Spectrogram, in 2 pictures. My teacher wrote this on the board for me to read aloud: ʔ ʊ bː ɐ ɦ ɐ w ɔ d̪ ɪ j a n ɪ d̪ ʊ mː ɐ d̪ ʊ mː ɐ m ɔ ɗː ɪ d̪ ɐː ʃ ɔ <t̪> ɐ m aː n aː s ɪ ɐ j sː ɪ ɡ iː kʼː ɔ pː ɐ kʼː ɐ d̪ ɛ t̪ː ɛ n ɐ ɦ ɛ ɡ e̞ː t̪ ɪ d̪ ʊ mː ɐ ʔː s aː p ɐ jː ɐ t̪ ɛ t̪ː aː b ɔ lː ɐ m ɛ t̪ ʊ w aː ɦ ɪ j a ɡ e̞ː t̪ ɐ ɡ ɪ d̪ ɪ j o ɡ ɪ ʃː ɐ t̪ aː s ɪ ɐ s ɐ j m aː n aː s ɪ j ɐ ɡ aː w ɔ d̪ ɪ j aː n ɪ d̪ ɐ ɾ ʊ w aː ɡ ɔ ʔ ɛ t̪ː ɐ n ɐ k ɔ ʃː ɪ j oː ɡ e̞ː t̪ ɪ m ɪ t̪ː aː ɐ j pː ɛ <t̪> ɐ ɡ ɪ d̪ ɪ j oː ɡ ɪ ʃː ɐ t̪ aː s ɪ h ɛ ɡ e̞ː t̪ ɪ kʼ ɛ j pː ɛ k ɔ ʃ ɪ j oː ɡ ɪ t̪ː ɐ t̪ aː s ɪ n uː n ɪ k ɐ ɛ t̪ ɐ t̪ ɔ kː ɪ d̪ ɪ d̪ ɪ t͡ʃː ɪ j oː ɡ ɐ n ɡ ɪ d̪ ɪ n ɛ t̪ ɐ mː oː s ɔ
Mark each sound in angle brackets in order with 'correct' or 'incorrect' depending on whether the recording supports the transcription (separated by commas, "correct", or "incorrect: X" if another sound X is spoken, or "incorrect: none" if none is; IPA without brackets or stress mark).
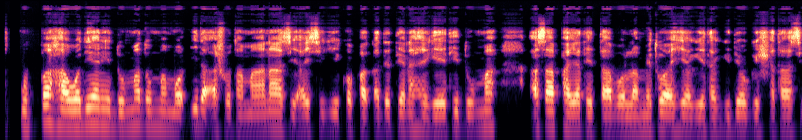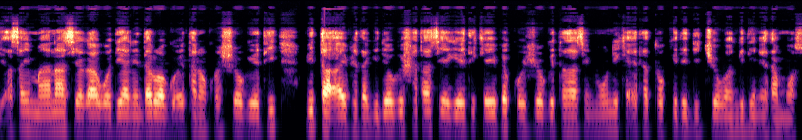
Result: correct, correct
